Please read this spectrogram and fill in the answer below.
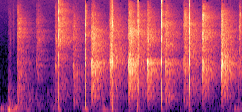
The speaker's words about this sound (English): Hey! Congrats, round of applause.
